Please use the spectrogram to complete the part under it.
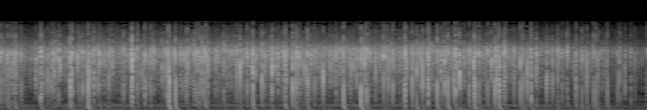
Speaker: when the liquid is sucked through the leak site it will form bubbles that collapse creating ultra sound detectable with the contact probe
